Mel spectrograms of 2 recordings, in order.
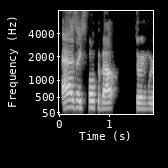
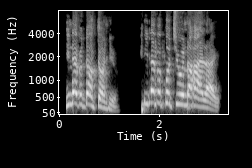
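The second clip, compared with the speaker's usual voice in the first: odd, put-on Jamaican accent, pitched higher; 6 semitones higher than usual. Act out Ewing going on in the background, in Ewing's weird Jamaican accent. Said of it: "His weird Jamaican accent".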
